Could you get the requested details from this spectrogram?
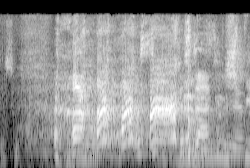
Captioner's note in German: Lachen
